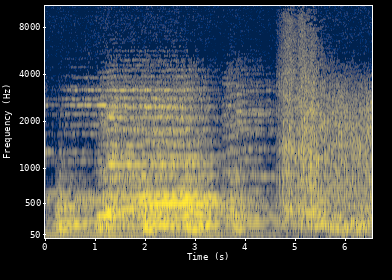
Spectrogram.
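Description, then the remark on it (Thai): Sustained tonal music plays for several seconds, then a sudden loud thunder crash bursts in and keeps roaring as a broad, rumbling wash of noise until the end, as thunder and lightning strike over a mountain covered by thick cloud. “รุ่งขึ้นในวันที่สาม เกิดฟ้าร้องฟ้าผ่ากลุ่มเมฆหนาปกคลุมภูเขา และเสียงแรอันดัง”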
